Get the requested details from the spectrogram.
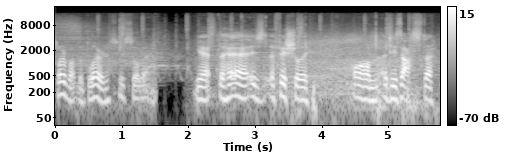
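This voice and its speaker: An English vlogger in his thirties walks outdoors past fields, filming himself on his phone for a casual, rambling vlog. His medium-pitched voice is steady and brisk, with vocal fry and some background noise. He rants bluntly and swears a lot, slipping into sarcastic put-on voices.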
